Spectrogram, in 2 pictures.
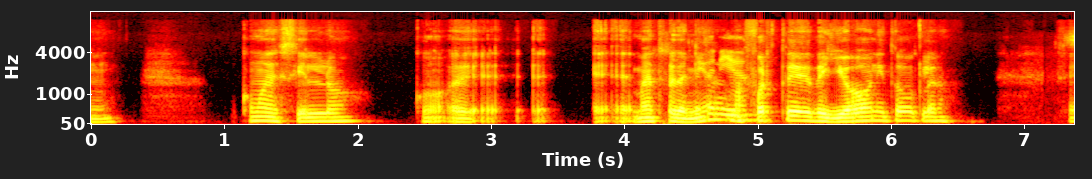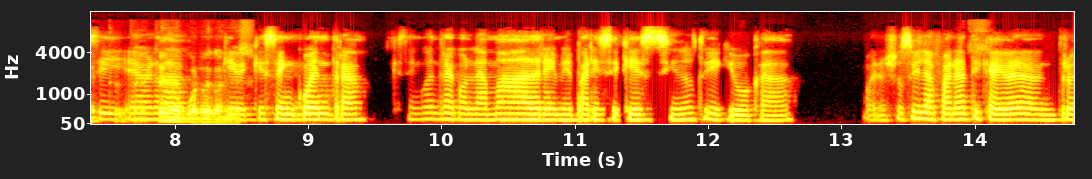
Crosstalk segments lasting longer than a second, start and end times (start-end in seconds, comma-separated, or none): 7.3-8.6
